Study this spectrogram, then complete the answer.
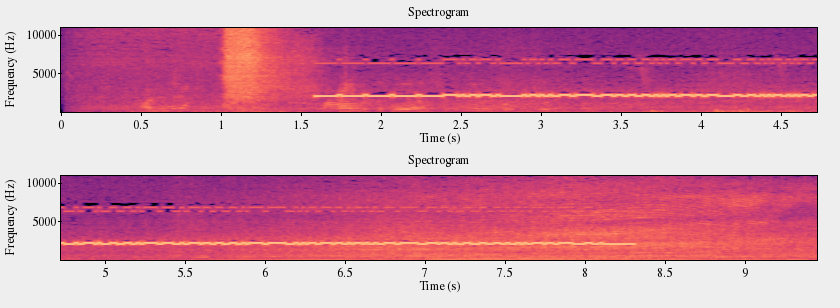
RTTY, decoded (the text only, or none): DAT IS MISSCHIEN IETS DAT WIJ OP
